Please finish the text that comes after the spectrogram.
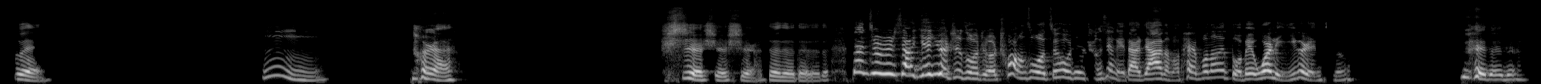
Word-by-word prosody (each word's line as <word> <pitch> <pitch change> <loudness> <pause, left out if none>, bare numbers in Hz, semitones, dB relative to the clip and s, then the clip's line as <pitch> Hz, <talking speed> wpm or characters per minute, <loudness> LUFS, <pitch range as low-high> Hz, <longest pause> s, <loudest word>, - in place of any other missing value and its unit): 对。 200 -6 +1 2.2
嗯。 225 - -11 0.8
当 270 - -1
然。 205 -3 -2 2.0
是 275 -8 +2
是 190 -3 -6
是， 185 -3 -7 0.2
对 190 -4 -1
对 170 -2 -3
对 - - -7
对 - - -10
对。 190 - -11 0.2
那 285 +10 0
就 - - -14
是 - - +6
像 445 -4 +6
音 440 - +2 0.2
乐 - - +2
制 335 0 -7
作 275 -3 0
者， 215 -3 0
创 280 +6 0
作 290 -2 +1
最 315 +5 -5
后 325 -2 0
就 285 -1 -5
呈 255 -1 -14
现 320 - -8
给 290 - -8
大 215 -4 +1
家 250 +4 +5
的 220 - -6
嘛， 190 - -13
他 215 - -5
也 280 - -3
不 300 +3 -4
能 325 +1 -4
躲 - - -3
被 250 +3 +1
窝 315 +5 +7
里 210 -10 -3
一 240 - -9
个 300 +1 +2
人 195 0 -3
听。 210 +1 -16 1.1
对 335 -7 +3
对 220 -1 -4
对。 220 -1 -10
245 Hz, 185 characters per minute, -22 LUFS, 205-300 Hz, 2.2 s, 窝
